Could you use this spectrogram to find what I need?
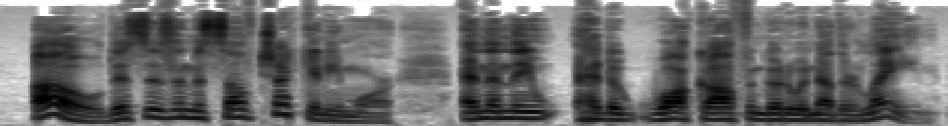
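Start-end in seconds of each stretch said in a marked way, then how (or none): none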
